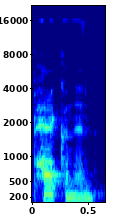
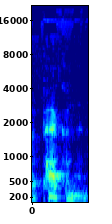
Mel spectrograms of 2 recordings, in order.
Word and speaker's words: Pekkonen: Pekkonen. It's a Finnish name, and in general, when you pronounce Finnish words, the first syllable gets a little accent on it, stress. So Pekkonen is how you say it.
